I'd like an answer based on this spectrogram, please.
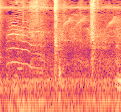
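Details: Black cat giving a drawn-out meow that falls slightly in pitch, followed by faint clicks and low background rumble.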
